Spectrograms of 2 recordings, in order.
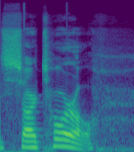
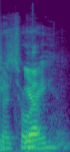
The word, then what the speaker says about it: Sartori: Master Gallery Foods, Great Lakes Cheese, and Sartoro. I don't know if I said that wrong. Those are all cheese plants. Sartori cheese. Sartori.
